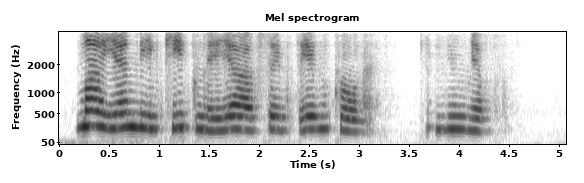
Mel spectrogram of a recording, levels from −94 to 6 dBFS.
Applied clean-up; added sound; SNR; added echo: neural mask model DeepFilterNet 3.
